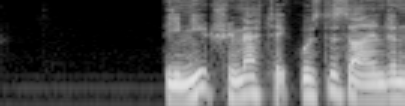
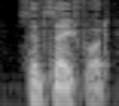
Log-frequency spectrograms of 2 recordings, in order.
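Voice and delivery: ordinary delivery, nothing marked

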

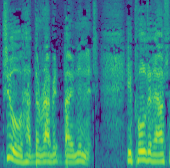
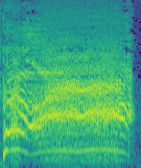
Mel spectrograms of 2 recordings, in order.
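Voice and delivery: huge, high bestial "Ah!", much louder; creature exclaiming; 10 dB louder than usual. Acted. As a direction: hurl the "Ah!" out like a monster's cry. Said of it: "exclaimed Agrajag".

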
